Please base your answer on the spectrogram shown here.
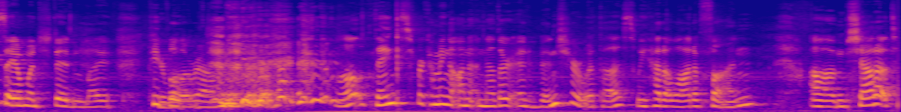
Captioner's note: laughs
